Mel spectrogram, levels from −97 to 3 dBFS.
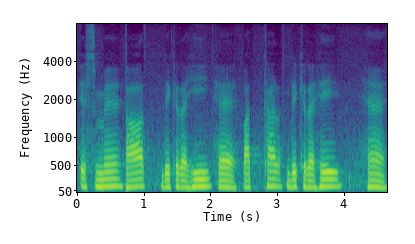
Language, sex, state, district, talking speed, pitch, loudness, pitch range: Hindi, male, Uttar Pradesh, Hamirpur, 115 wpm, 125 Hz, -14 LUFS, 115-130 Hz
